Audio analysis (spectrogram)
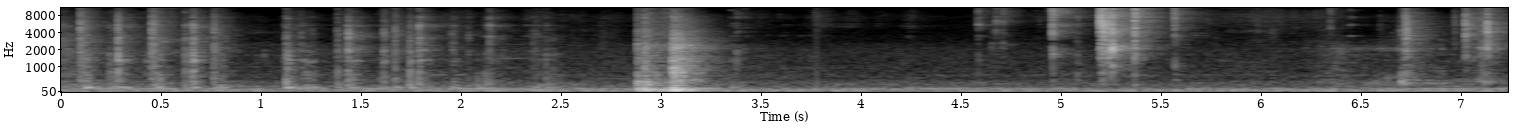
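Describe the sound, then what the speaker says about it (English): Vinyl decal burnished onto a Libbey glass with a tool, making rapid close scraping and rubbing strokes in quick clusters, with a couple of louder thuds and rubs standing out. "give it a little bit of a burnish"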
